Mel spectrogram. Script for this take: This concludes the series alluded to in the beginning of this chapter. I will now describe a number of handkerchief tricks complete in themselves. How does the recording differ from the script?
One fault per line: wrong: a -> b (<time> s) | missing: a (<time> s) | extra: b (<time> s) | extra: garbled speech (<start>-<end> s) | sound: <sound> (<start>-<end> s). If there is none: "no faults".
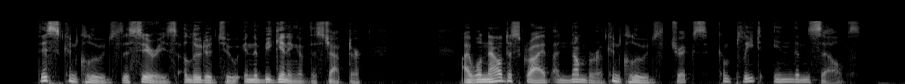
wrong: handkerchief -> concludes (6.0 s)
